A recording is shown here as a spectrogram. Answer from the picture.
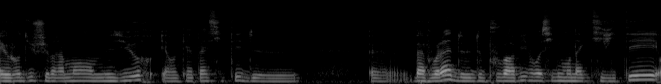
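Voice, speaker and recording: A woman's very deep, low voice with a dark, mellow tone, flat monotone delivery and a fairly slow pace. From western France (Nantes). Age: 20s. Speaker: holistic therapist, customer testimonial. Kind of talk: testimony. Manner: halting, many hesitations.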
